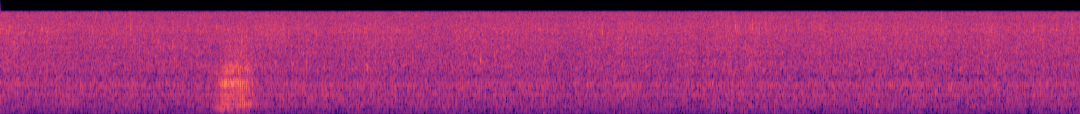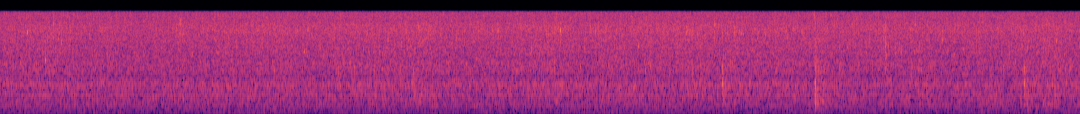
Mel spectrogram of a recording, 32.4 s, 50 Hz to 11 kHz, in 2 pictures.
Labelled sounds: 3.3	3.7	croaking sound likely from a nearby submerged object, 0.81 to 1.1 kHz

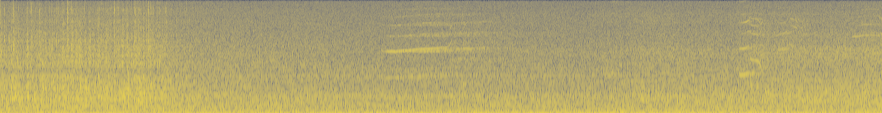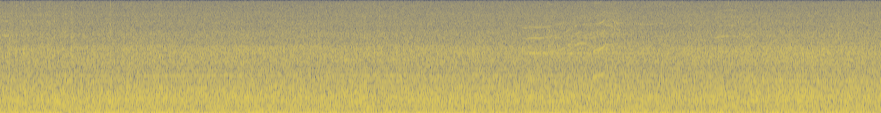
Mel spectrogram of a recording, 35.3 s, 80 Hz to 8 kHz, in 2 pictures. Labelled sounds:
7.6	9.7	killer whale, southern resident, 1.0 to 6.4 kHz
14.7	15.3	killer whale, southern resident, 0.83 to 5.6 kHz
17.0	17.9	killer whale, southern resident, 2.6 to 6.2 kHz
28.0	29.4	killer whale, southern resident, 1.7 to 4.8 kHz

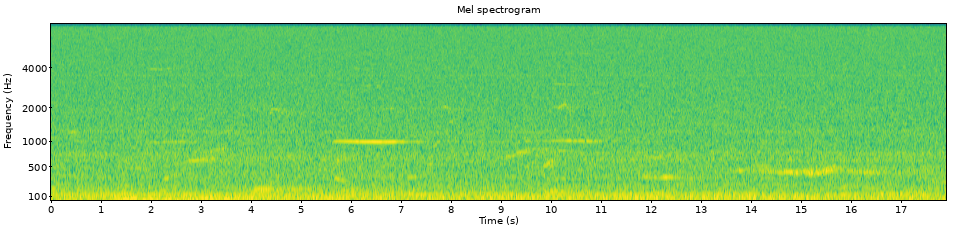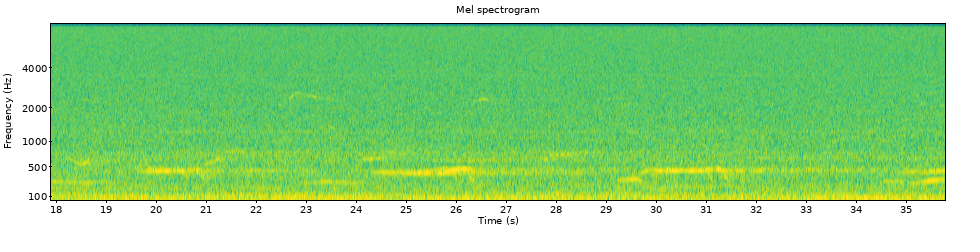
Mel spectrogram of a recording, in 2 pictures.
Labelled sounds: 2.0	2.3	humpback whale, 3.8 to 4.0 kHz
5.6	6.7	humpback whale, 0.93 to 1.1 kHz
10.0	10.4	humpback whale, 1.9 to 3.1 kHz
22.7	22.9	humpback whale, 2.3 to 2.7 kHz
26.4	26.7	humpback whale, 2.3 to 2.4 kHz

